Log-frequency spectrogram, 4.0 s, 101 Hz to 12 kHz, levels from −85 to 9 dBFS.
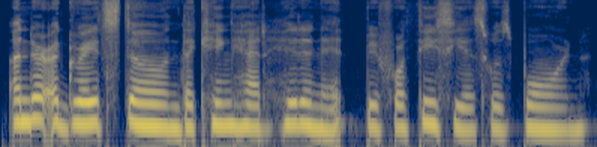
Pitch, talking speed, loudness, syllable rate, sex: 200 Hz, 195 wpm, -16 LUFS, 5.0 syllables/s, female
